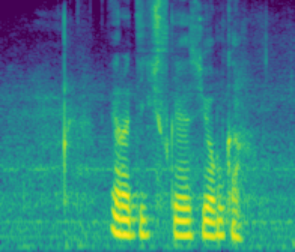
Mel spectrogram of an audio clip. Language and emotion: Russian, neutral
